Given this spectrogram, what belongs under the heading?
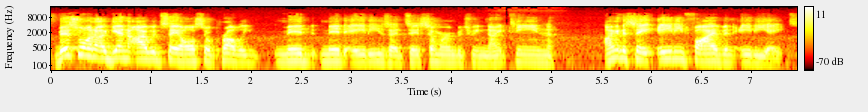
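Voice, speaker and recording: A man's voice: a little high, a little fast, a bit bright. A man hosting a talk show in casual, conversational chat.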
